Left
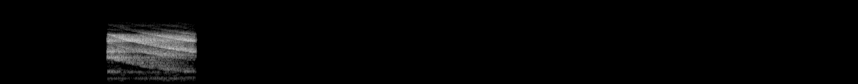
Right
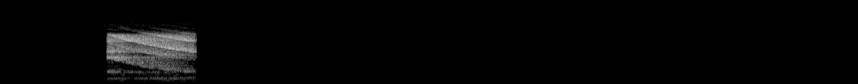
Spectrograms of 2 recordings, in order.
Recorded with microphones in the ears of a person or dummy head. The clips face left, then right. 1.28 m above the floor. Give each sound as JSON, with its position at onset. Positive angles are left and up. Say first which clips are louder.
{"t": 1.1, "sound": "a fire alarm", "louder": "left 1 dB", "side_deg": 5}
